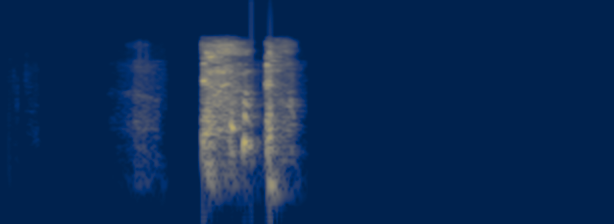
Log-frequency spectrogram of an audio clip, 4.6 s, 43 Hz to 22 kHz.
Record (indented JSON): {
  "cough_length": "4.6 s",
  "cough_amplitude": 32767,
  "cough_signal_mean_std_ratio": 0.25,
  "survey_phase": "beta (2021-08-13 to 2022-03-07)",
  "age": "18-44",
  "gender": "Female",
  "wearing_mask": "No",
  "symptom_fatigue": true,
  "symptom_headache": true,
  "smoker_status": "Never smoked",
  "respiratory_condition_asthma": false,
  "respiratory_condition_other": false,
  "recruitment_source": "Test and Trace",
  "submission_delay": "2 days",
  "covid_test_result": "Positive",
  "covid_test_method": "ePCR"
}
